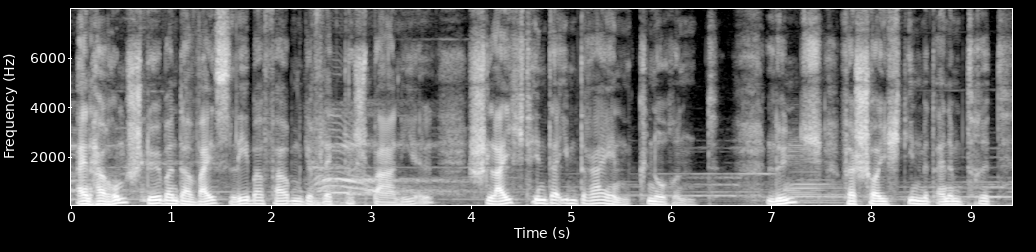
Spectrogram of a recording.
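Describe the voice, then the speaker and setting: Bedächtiger männlicher Hörspielerzähler, langsam lesend. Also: male voice, fairly low pitch, darkish tone, faint music behind. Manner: measured reading of stage directions. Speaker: narrator. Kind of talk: scripted literary narration in radio drama.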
